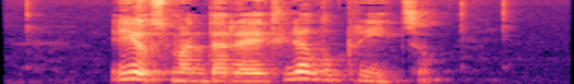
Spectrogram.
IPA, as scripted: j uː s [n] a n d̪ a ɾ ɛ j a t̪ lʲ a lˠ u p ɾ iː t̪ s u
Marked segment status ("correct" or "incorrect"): incorrect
